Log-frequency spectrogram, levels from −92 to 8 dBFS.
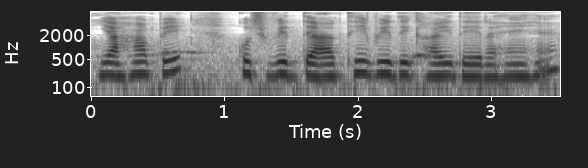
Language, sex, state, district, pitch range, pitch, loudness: Hindi, female, Uttar Pradesh, Lucknow, 195-225 Hz, 210 Hz, -16 LUFS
